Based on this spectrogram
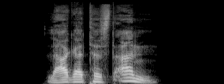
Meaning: inflection of anlagern: 1. second-person singular preterite 2. second-person singular subjunctive II
- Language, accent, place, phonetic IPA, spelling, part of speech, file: German, Germany, Berlin, [ˌlaːɡɐtəst ˈan], lagertest an, verb, De-lagertest an.ogg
